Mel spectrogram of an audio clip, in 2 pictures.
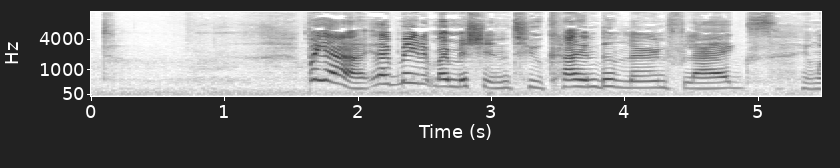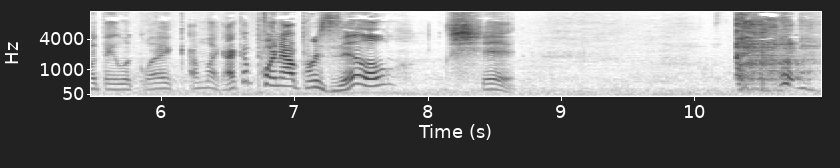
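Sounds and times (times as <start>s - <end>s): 
speech: 1.9s - 8.8s
harsh raspy cough: 10.3s - 10.9s.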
